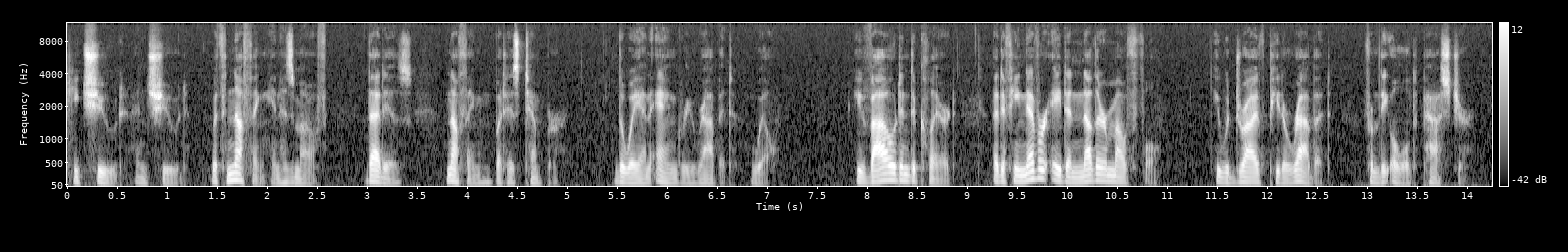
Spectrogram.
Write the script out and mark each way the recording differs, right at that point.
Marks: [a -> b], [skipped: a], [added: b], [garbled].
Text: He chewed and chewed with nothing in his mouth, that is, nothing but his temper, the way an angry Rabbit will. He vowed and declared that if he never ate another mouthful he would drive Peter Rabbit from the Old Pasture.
He chewed and chewed with nothing in his mouth, that is, nothing but his temper, the way an angry Rabbit will. He vowed and declared that if he never ate another mouthful he would drive Peter Rabbit from the Old Pasture.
